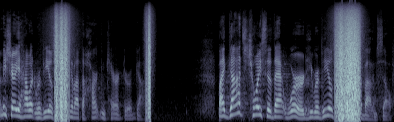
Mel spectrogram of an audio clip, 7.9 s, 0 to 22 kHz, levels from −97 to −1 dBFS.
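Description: Wireless microphone noise hits occur at 0.77–1.68 s (after "show you how it", before "heart and character of"), 2.84–3.12 s, and 6.48–7.41 s (after "of that word he"). Each time, the FM radio link fades and receiver noise rises over the speech as a swish of static, unlike a digital dropout's clean gap.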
